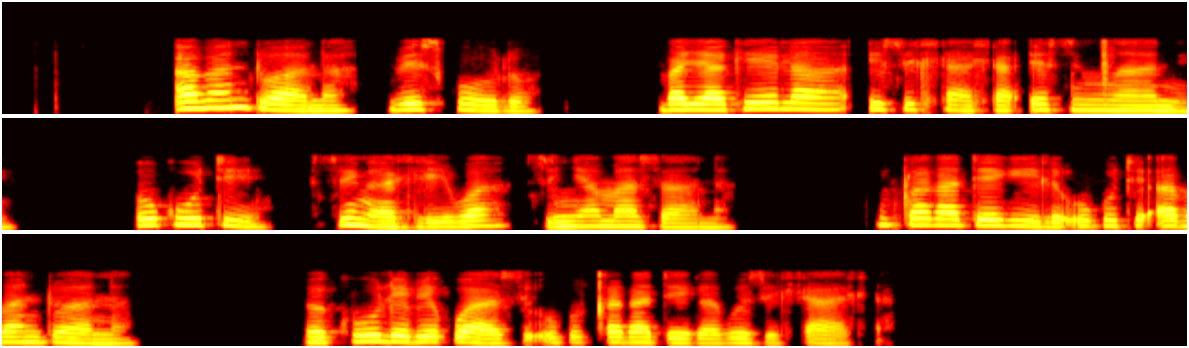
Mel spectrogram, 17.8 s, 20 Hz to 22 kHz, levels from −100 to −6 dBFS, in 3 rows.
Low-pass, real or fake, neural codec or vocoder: 5.4 kHz; real; none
